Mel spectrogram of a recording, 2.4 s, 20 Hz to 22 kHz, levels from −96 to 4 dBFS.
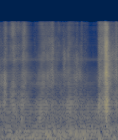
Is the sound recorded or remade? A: remade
